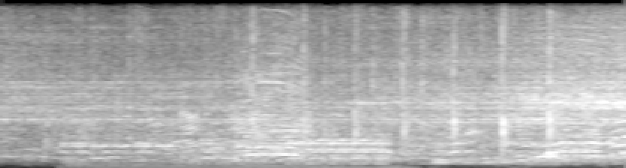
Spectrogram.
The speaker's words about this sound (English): Come on, give the Lord a hand clap of praise in this place.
